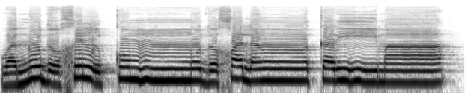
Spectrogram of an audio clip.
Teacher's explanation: یہاں پر دیکھیں میم ساکن کے بعد دوسری میم ہے تو یہاں پر ادغام شفوی کریں گے، یعنی غنہ کریں گے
